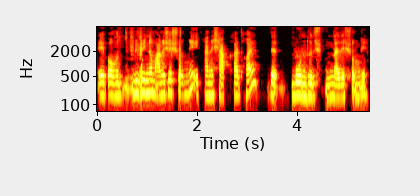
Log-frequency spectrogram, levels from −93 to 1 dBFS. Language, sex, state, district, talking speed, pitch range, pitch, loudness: Bengali, female, West Bengal, Kolkata, 130 wpm, 165-195 Hz, 170 Hz, -18 LUFS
